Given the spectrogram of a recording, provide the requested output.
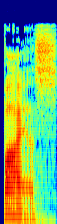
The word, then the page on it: bias: anglais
